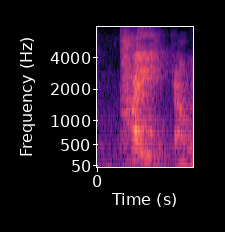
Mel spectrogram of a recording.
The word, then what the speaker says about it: π: 이제부터 어떻게 쓸 거냐면 요렇게 쓸 거예요 파이라고 읽으면 돼요 알겠어요 그래서 파이가 의미하는 거는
